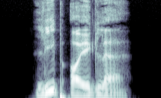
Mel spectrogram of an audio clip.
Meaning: inflection of liebäugeln: 1. first-person singular present 2. first/third-person singular subjunctive I 3. singular imperative
- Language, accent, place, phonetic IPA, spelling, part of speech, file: German, Germany, Berlin, [ˈliːpˌʔɔɪ̯ɡlə], liebäugle, verb, De-liebäugle.ogg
